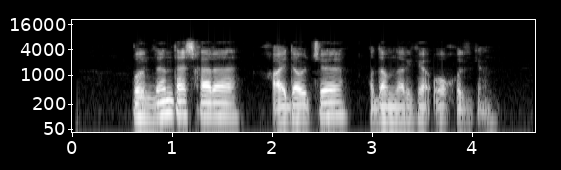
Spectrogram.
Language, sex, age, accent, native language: Uzbek, male, 25-34, Qoraqalpog'iston, Karakalpak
